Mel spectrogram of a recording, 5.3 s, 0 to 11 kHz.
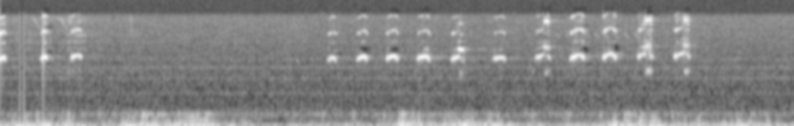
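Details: Female osprey on her nest at Loch Arkaig around 5am on 13 July 2019, calling loudly while awaiting the male's food delivery: a faint run of short high chirps after a pause, over steady low wind-like rumble from a nest camera.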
